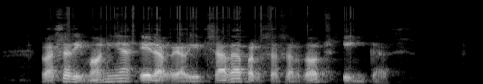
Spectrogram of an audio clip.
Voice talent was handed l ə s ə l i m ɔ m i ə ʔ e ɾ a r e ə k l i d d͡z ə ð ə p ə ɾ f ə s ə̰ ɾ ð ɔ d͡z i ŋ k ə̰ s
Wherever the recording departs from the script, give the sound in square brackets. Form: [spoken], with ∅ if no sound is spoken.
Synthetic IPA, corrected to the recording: l ə s ə [ɾ] i m ɔ [n] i ə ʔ e ɾ [ə] r e ə [∅] l i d d͡z [a] ð ə p ə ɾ [s] ə s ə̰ ɾ ð ɔ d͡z i ŋ k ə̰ s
